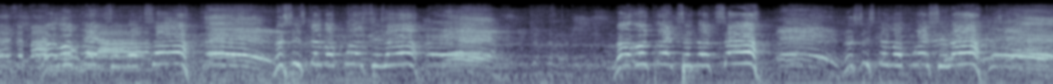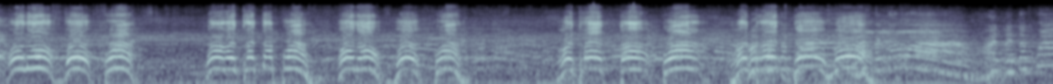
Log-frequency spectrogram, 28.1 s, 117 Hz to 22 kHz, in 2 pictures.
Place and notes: Pl. du Maréchal Foch, Arras, France - Arras - Manifestation - 2020
Arras (Pas-de-Calais)
Sur la place de la gare, manifestation contre la réforme des retraites (sous la présidence d'Emmanuel Macron).
revendications et slogans.
24 January 2020, 10:00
